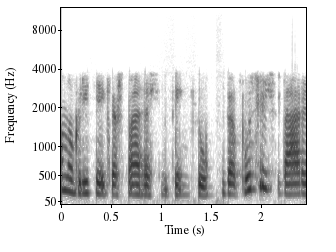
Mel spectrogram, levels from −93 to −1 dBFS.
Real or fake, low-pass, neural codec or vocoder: real; 10.8 kHz; none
